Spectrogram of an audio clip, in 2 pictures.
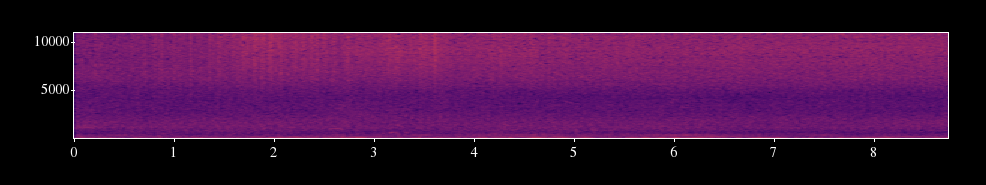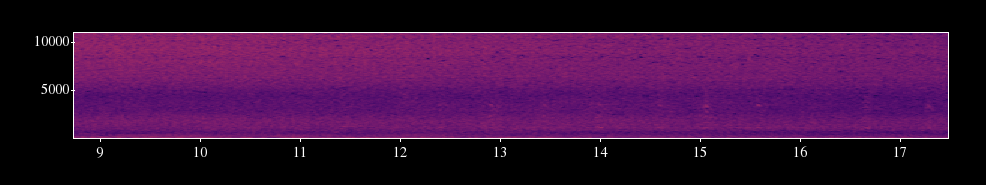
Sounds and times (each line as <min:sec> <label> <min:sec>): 0:00.0 Steady lawn Sprinkler 0:17.4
